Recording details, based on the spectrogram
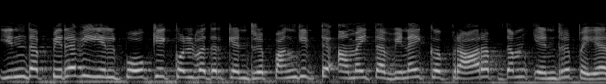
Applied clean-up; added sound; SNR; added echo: none; none; none; none.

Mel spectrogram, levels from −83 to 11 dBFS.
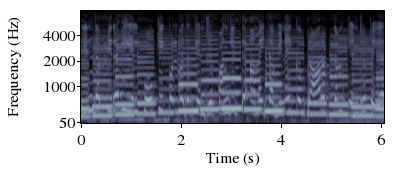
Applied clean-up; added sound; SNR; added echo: none; Wind instrument, woodwind instrument; -4 dB; none.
